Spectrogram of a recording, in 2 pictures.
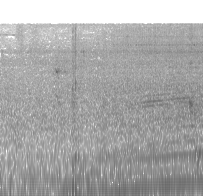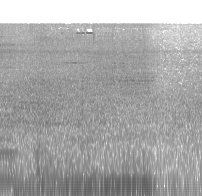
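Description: Car engines rumble as traffic drives past close by.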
